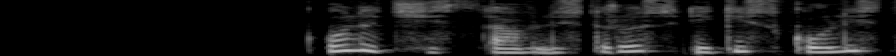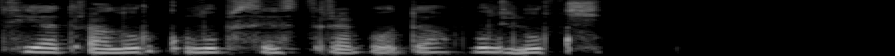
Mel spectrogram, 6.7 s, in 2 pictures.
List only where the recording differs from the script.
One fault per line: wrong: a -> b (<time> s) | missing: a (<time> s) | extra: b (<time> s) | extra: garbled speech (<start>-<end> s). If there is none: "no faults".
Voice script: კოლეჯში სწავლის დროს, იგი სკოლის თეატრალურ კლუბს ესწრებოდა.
extra: garbled speech (5.1-5.6 s)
